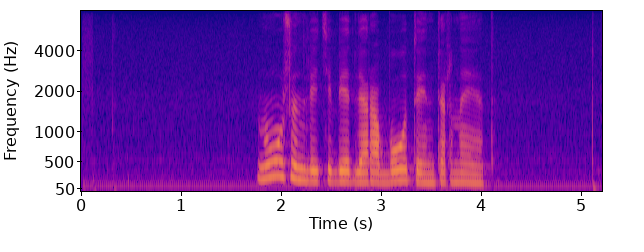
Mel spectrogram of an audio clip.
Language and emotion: Russian, sad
